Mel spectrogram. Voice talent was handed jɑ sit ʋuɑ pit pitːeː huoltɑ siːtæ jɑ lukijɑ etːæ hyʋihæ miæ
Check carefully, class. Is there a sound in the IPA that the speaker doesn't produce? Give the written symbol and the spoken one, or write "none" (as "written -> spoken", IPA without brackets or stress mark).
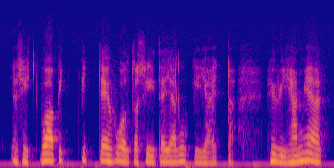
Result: none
